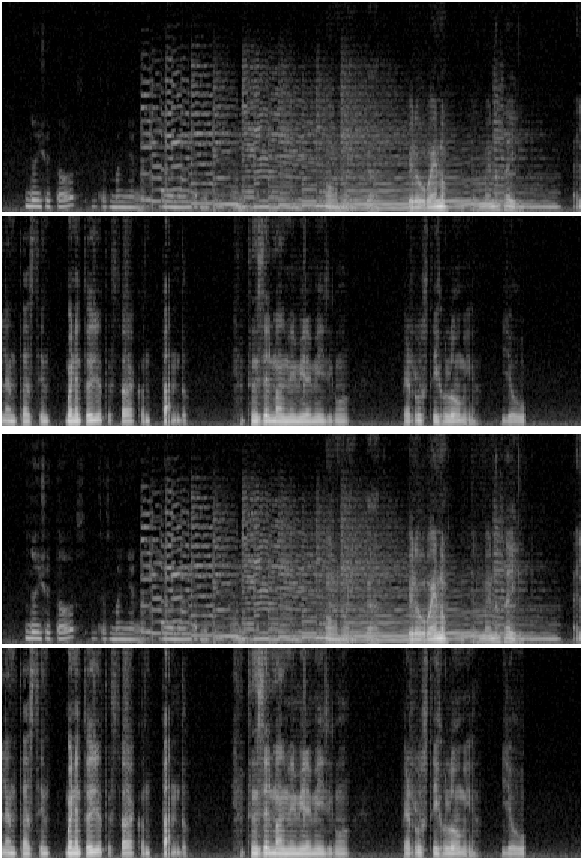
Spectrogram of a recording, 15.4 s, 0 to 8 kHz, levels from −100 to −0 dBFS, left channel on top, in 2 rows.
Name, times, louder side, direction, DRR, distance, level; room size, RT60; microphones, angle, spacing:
voice 1, 0.3-3.3 3.7-3.8, right 1 dB, 75° right, 7.5 m, -42 dB
sound 1, 1.8-7.5, equal, 10° right, 2.9 m, -43 dB
voice 2, 4.3-5.0 5.4-6.0 6.3-7.0 7.7-10.1 11.0-12.3 13.1-14.0 14.4-14.7, right 1 dB, 60° right, 1.5 m, -29 dB
open air
head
